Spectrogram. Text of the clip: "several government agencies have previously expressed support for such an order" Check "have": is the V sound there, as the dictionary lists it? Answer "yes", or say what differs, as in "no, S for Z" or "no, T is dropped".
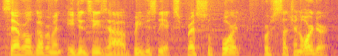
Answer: yes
